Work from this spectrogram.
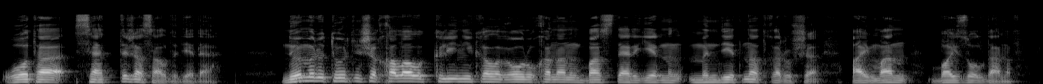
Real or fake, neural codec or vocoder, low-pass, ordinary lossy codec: real; none; none; none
